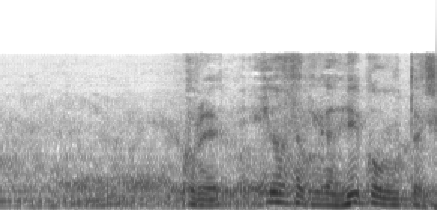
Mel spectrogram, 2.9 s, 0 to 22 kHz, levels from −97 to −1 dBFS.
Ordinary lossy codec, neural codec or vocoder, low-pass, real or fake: none; codec, 16 kHz, 4 kbps, X-Codec, WavLM features, trained on Multilingual LibriSpeech; none; fake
